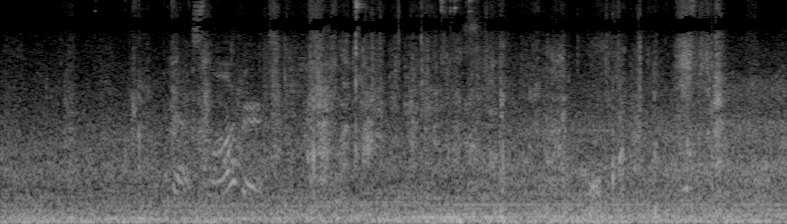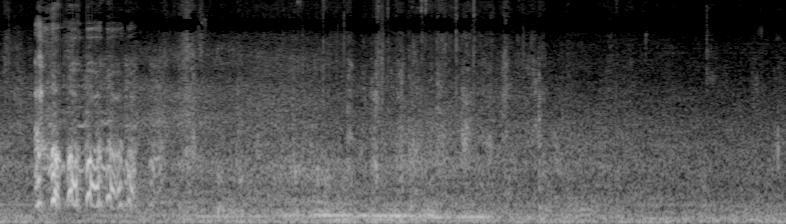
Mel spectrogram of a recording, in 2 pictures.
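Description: Dog paws scuffle on hard ground.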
